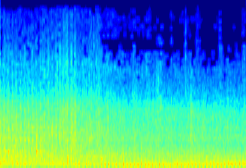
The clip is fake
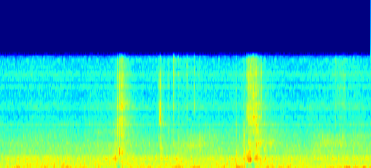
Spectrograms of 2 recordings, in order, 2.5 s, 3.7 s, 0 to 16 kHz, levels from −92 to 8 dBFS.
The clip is fake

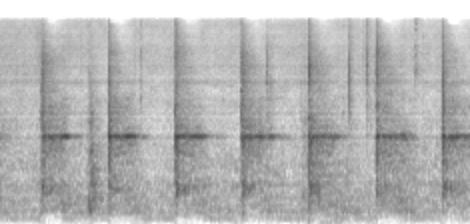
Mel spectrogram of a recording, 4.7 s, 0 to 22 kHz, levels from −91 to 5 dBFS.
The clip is fake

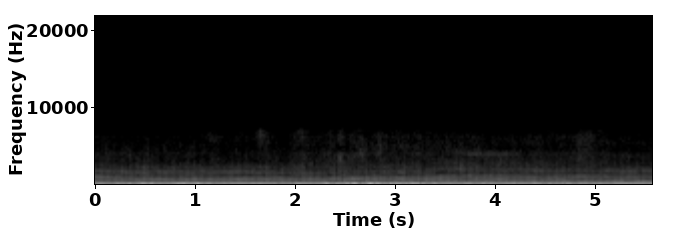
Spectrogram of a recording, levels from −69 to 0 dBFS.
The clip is fake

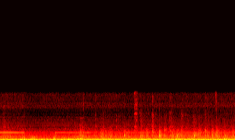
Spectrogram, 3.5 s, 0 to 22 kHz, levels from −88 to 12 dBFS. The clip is real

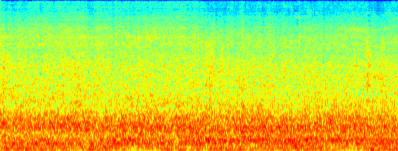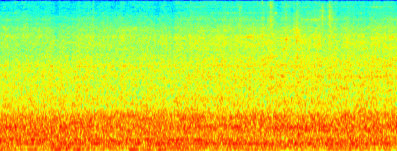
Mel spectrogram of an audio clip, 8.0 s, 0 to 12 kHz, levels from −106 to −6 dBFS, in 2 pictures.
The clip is fake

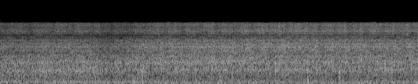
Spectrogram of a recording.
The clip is real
